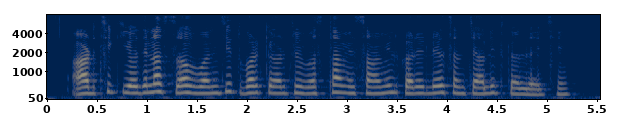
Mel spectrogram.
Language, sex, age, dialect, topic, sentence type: Magahi, male, 25-30, Western, banking, statement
